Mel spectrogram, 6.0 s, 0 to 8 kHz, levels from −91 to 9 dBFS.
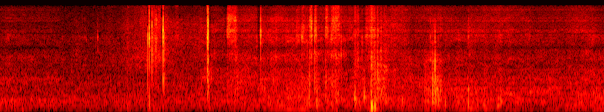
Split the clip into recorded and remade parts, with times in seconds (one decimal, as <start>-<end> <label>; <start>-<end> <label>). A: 0.0-0.6 remade; 0.6-2.0 recorded; 2.0-6.0 remade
